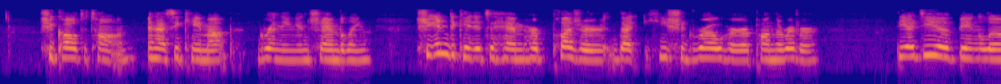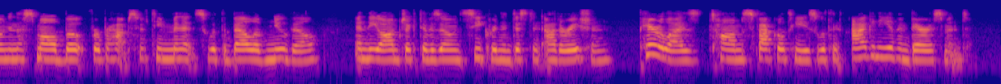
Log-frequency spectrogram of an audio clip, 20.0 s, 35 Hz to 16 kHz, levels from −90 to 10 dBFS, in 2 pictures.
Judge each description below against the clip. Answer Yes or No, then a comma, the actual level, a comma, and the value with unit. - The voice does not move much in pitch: Yes, narrow, 1.9 semitones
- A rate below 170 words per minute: No, average, 185 wpm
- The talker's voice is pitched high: Yes, high, 220 Hz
